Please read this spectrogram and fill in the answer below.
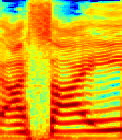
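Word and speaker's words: açaí: like those smoothies oh the kai smoothies or whatever acai is how you say it those smoothies as the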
